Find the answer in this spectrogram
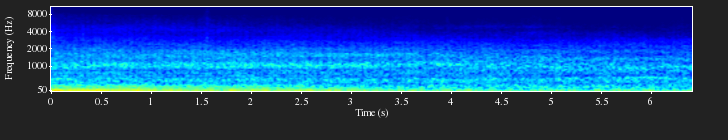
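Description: A vehicle engine running close by: a steady low rumble, strongest for the first two seconds and then easing to a quieter, rougher rumble.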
